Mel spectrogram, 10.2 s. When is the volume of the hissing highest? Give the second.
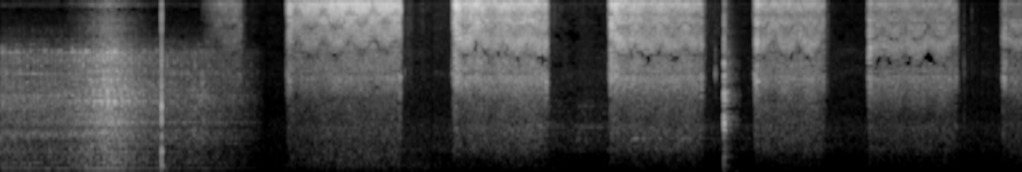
5 s.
